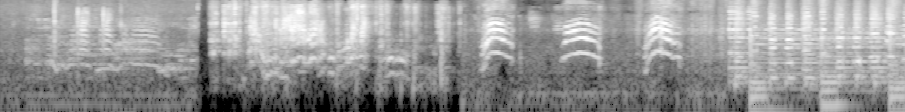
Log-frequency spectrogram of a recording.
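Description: A kitten gives three rising-then-falling meows in quick succession, with background music and human voices.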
